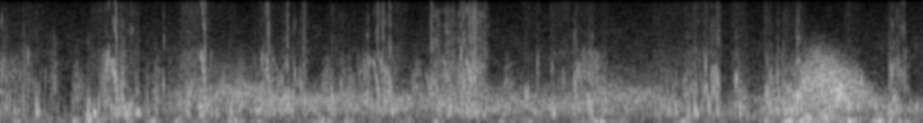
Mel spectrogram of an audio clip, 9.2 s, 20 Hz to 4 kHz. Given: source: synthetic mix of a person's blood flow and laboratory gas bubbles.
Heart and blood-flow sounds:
Doppler ultrasound of blood flow; subclavian vein
0.00-0.49 s: bubbles
0.91-2.36 s: bubbles
2.52-3.10 s: bubbles
3.28-4.08 s: bubbles
4.25-4.92 s: bubbles
5.22-5.42 s: bubbles
5.50-6.10 s: bubbles
6.52-7.25 s: bubbles
7.31-7.50 s: bubbles
7.65-8.07 s: bubbles
8.44-8.61 s: bubbles
8.86-9.13 s: bubbles
From the record:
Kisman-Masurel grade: 342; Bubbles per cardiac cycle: rolling drumbeat, 9 or more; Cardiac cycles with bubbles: 100%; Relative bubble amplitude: moderate (0.250 to 0.450); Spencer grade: 3 (all of the cardiac periods contain showers or single bubble signals, but not dominating or overriding the cardiac motion signals); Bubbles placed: anywhere in the cardiac cycle

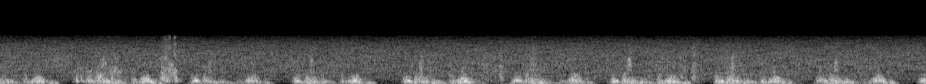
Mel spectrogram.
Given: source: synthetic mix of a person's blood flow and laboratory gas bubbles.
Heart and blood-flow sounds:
Doppler ultrasound of blood flow; precordium
0.72-1.30 s: bubbles
1.59-1.84 s: bubbles
From the record:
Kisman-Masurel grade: 222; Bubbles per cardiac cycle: several, 3 to 8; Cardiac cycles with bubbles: 10 to 50%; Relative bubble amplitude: moderate (0.250 to 0.450); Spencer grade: 2 (many but less than half of the cardiac periods contain bubble signals, singularly or in groups); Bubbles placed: only in the low amplitude regions of the cardiac cycle

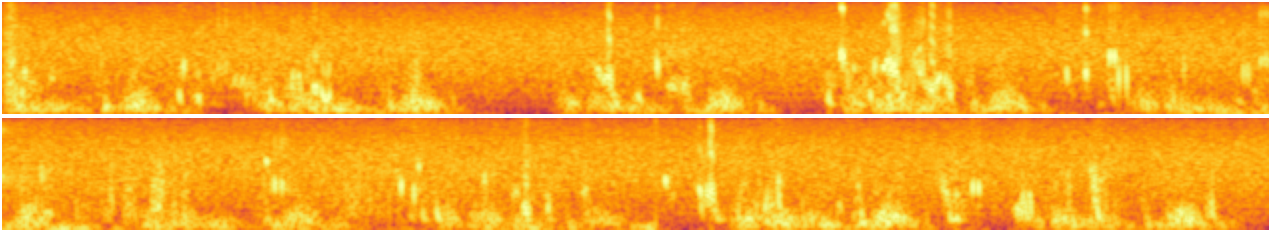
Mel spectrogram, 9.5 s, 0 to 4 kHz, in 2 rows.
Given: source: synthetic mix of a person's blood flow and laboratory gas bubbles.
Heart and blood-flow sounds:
Doppler ultrasound of blood flow; precordium
0.00-0.21 s: bubbles
0.64-1.26 s: bubbles
2.19-2.60 s: bubbles
3.06-3.59 s: bubbles
3.95-4.25 s: bubbles
4.61-4.95 s: bubbles
5.71-5.87 s: bubbles
6.21-6.46 s: bubbles
6.65-6.84 s: bubbles
6.91-6.97 s: bubbles
7.20-7.28 s: bubbles
7.33-7.48 s: bubbles
7.62-7.71 s: bubbles
8.25-8.45 s: bubbles
8.52-8.65 s: bubbles
8.79-8.93 s: bubbles
9.25-9.32 s: bubbles
From the record:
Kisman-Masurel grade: 243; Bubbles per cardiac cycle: several, 3 to 8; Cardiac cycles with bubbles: 100%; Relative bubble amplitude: loud (0.450 to 0.775); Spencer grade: 3 (all of the cardiac periods contain showers or single bubble signals, but not dominating or overriding the cardiac motion signals); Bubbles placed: only in the low amplitude regions of the cardiac cycle

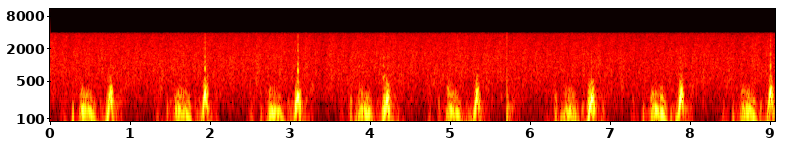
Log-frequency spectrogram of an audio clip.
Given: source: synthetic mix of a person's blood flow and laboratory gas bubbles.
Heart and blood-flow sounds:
Doppler ultrasound of blood flow; precordium
4.15-4.21 s: bubbles
From the record:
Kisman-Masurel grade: 112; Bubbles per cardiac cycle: 1 to 2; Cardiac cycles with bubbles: 1 to 10%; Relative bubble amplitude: moderate (0.250 to 0.450); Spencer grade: 1 (occasional bubble signal discernible with the cardiac motion signal, with majority of cardiac periods free of bubbles); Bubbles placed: only in the low amplitude regions of the cardiac cycle

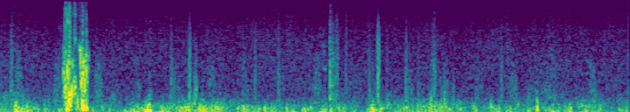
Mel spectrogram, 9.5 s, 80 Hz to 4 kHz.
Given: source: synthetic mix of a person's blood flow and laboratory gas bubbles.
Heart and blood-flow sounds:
Doppler ultrasound of blood flow; subclavian vein
0.97-1.39 s: bubbles
From the record:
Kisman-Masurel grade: 212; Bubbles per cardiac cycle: several, 3 to 8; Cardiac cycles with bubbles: 1 to 10%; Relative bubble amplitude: moderate (0.250 to 0.450); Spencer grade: 1 (occasional bubble signal discernible with the cardiac motion signal, with majority of cardiac periods free of bubbles); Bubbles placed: anywhere in the cardiac cycle

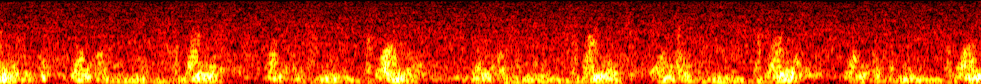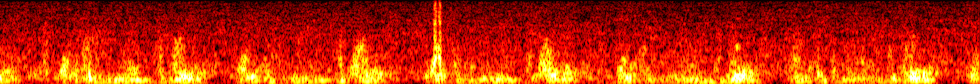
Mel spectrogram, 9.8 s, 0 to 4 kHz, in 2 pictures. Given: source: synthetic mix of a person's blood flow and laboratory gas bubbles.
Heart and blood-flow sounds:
Doppler ultrasound of blood flow; precordium
0.19-0.27 s: bubbles
5.31-5.41 s: bubbles
7.04-7.16 s: bubbles
From the record:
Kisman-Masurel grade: 123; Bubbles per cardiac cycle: 1 to 2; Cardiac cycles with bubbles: 10 to 50%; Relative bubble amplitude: loud (0.450 to 0.775); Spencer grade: 2 (many but less than half of the cardiac periods contain bubble signals, singularly or in groups); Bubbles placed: anywhere in the cardiac cycle

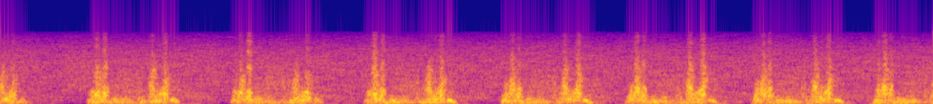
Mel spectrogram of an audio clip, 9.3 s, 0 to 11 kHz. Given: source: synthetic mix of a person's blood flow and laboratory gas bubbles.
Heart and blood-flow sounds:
Doppler ultrasound of blood flow; precordium
no bubbles
From the record:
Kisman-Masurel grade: 000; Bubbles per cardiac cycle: 0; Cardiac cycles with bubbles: 0%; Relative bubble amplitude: no bubbles discernible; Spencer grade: 0 (complete lack of bubble signals)

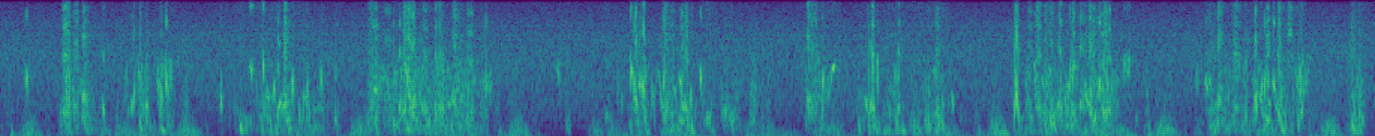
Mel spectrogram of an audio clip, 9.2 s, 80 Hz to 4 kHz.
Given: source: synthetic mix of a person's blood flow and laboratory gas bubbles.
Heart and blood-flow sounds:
Doppler ultrasound of blood flow; precordium
0.15-0.22 s: bubbles
0.39-0.75 s: bubbles
0.82-1.19 s: bubbles
1.44-2.29 s: bubbles
2.42-3.30 s: bubbles
3.71-3.83 s: bubbles
4.03-4.09 s: bubbles
4.12-4.94 s: bubbles
5.34-5.61 s: bubbles
5.70-6.40 s: bubbles
6.74-7.56 s: bubbles
7.94-8.82 s: bubbles
8.98-9.18 s: bubbles
From the record:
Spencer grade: 4 (maximum detectable bubble signal sounding continuously throughout systole and diastole of every cardiac period, and overriding the amplitude of the normal cardiac signals); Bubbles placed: only in the low amplitude regions of the cardiac cycle

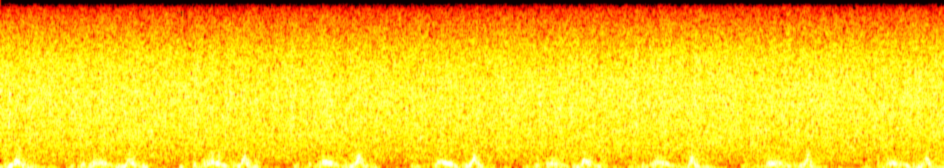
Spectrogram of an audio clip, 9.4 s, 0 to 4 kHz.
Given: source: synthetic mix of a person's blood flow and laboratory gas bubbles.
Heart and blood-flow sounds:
Doppler ultrasound of blood flow; precordium
1.90-2.28 s: bubbles
From the record:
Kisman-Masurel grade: 112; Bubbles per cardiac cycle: 1 to 2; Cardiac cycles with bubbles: 1 to 10%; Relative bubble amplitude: moderate (0.250 to 0.450); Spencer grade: 1 (occasional bubble signal discernible with the cardiac motion signal, with majority of cardiac periods free of bubbles); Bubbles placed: only in the low amplitude regions of the cardiac cycle

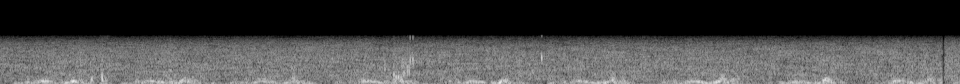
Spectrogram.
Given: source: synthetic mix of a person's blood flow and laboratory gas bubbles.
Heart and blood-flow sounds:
Doppler ultrasound of blood flow; precordium
0.88-1.10 s: bubbles
3.81-4.16 s: bubbles
5.38-5.46 s: bubbles
From the record:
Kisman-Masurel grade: 123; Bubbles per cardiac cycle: 1 to 2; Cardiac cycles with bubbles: 10 to 50%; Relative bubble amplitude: loud (0.450 to 0.775); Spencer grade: 2 (many but less than half of the cardiac periods contain bubble signals, singularly or in groups); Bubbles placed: anywhere in the cardiac cycle

